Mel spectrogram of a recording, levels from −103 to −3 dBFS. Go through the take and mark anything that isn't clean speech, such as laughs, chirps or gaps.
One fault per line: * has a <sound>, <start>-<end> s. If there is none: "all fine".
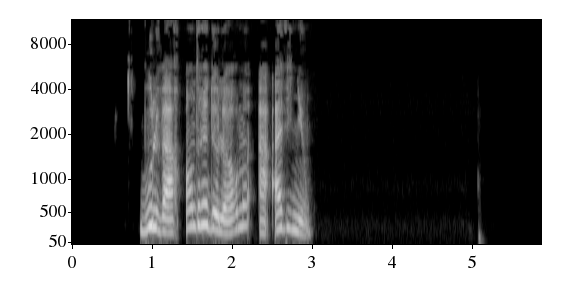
all fine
